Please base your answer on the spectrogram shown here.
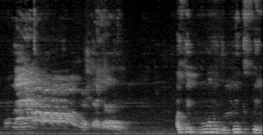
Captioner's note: kids laugh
